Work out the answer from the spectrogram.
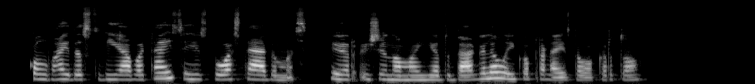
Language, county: Lithuanian, Alytus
